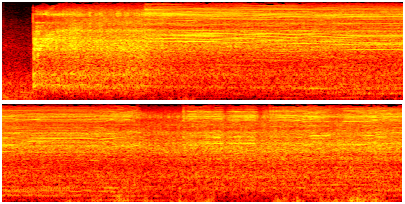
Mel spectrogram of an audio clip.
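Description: Electric angle grinder switched on and its cut-off wheel biting into the metal of a trailer ball coupler, a loud, high-pitched grinding screech. It starts abruptly a moment in and dips briefly a little past halfway.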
